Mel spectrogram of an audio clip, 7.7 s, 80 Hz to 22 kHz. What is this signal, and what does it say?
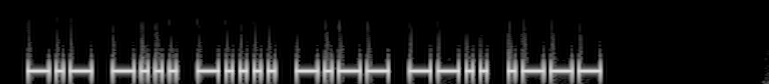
Morse code, heard as a keyed tone, about 17 wpm, 700 Hz. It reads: KB6YZJ
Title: Speed Racing - USA 2x3 Call Signs 17wpm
